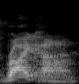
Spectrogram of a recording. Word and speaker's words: Recon: By the way, Recon is not actually Recon. Apparently, it's pronounced like Icon with an R in front of it. So it's Rycon.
